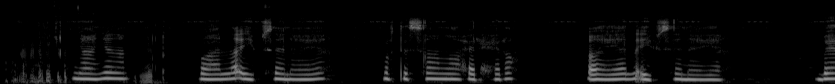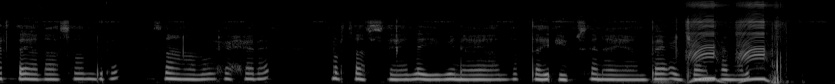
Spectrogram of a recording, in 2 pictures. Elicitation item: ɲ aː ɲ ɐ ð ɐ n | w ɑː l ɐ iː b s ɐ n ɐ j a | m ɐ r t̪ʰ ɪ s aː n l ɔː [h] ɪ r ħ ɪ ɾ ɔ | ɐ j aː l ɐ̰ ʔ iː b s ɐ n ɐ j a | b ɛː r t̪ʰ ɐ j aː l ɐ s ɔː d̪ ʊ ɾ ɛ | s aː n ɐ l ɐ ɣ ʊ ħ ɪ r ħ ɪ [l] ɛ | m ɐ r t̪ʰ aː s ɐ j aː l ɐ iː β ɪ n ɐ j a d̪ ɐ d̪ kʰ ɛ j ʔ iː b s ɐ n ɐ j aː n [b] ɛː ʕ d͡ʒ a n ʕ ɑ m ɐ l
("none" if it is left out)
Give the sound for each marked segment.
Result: ħ, ɾ, b

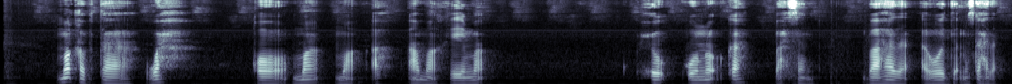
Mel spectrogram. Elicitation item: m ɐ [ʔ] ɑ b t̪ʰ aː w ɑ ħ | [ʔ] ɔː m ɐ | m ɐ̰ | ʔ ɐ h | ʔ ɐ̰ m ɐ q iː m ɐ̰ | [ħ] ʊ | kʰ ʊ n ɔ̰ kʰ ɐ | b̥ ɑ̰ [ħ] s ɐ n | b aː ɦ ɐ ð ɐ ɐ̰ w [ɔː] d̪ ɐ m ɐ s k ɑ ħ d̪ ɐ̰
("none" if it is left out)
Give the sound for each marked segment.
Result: q, q, ħ, ħ, ɔː

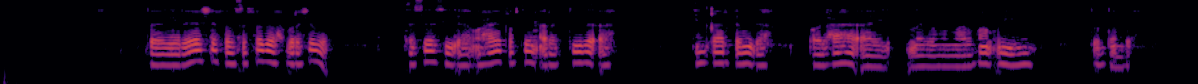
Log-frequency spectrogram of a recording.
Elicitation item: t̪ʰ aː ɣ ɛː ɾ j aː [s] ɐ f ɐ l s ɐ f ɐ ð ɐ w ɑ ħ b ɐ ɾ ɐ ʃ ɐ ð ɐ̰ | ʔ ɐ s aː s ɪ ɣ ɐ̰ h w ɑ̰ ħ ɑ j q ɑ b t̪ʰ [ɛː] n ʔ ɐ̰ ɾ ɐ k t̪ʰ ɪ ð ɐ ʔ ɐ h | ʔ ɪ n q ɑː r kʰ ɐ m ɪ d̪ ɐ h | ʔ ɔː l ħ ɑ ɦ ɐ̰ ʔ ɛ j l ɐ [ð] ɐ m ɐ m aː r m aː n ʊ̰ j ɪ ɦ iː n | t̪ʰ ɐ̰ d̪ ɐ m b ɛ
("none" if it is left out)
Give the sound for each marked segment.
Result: ʃ, ɛː, ɣ

